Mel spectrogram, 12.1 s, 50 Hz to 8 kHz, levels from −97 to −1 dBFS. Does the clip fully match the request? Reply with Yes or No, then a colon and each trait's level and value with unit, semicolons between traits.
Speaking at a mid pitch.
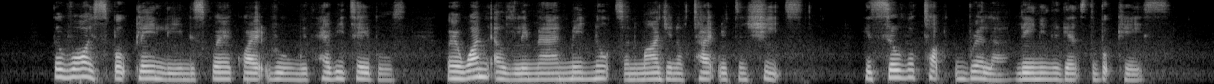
Yes: medium, 175 Hz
